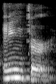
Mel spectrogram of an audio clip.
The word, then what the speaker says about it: enter: Enter, entering, também não dobra nada, ó. Enter, a sílaba tônica é a primeira, tá bom?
